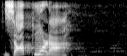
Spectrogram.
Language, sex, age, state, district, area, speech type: Assamese, female, 30-45, Assam, Charaideo, urban, read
